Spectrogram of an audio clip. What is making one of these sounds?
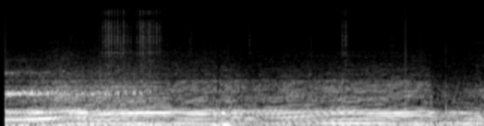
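A car engine roars loudly from inside the cabin, its pitch rising and falling as the car accelerates and changes gear.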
